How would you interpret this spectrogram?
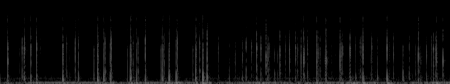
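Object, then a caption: Laminated paper sheet. Fingertips and nails fast-tap and scratch a thin, flat laminated holographic paper sheet, making a rapid, dense run of sharp crackly clicks with bright scratchy edges. A steady low hum runs underneath the whole time.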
